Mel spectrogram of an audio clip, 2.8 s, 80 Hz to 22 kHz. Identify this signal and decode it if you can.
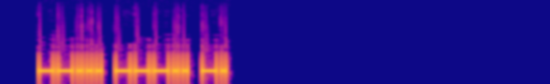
Morse code, heard as a keyed tone, about 50 wpm, 700 Hz. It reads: 78N
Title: Common Cut Numbers - 3-Digit 50wpm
